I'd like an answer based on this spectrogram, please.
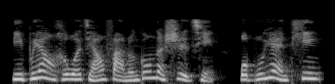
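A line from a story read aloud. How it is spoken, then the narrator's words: Angry and loud. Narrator (Chinese): 他一听就翻脸了，很生气地大声说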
